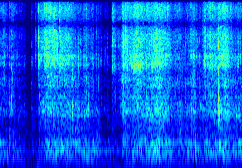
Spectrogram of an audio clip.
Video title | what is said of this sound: Low Carb Sweet N Spicy Cinnamon Pecans | that's how crispy and crunchy that they are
